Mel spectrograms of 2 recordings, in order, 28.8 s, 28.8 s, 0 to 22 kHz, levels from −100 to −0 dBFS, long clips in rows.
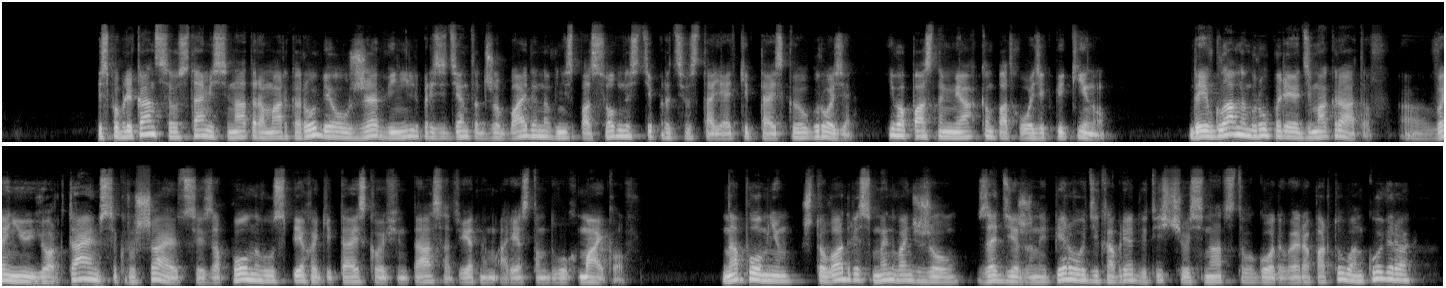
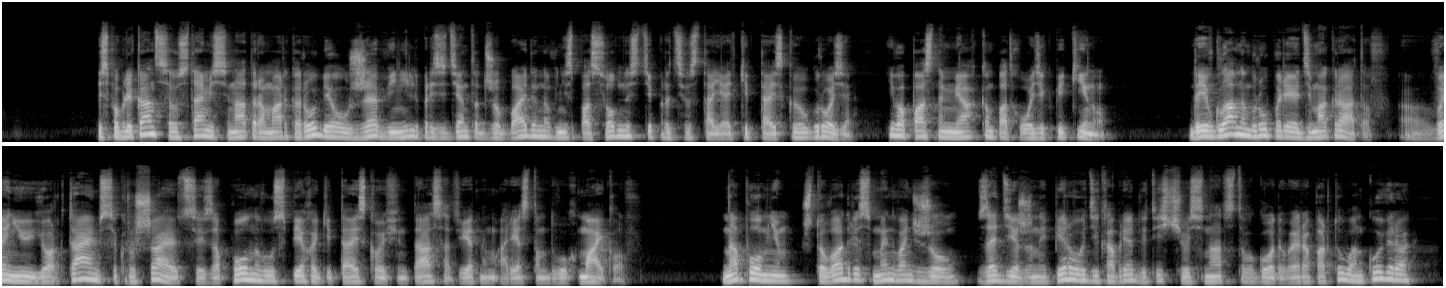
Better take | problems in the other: second | garbled, watery; slightly

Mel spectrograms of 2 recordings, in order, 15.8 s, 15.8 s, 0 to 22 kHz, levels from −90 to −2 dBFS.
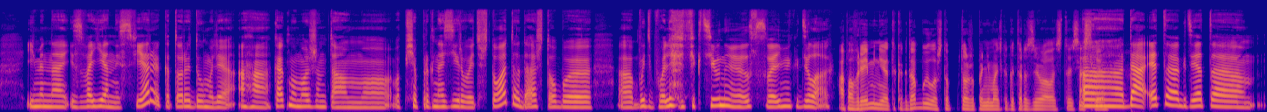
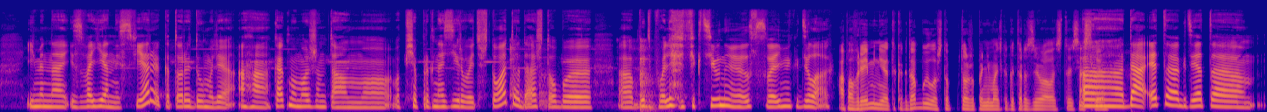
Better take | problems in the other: first | doorbell; noticeable; from 4 to 8 s; peak 9 dB below the speech

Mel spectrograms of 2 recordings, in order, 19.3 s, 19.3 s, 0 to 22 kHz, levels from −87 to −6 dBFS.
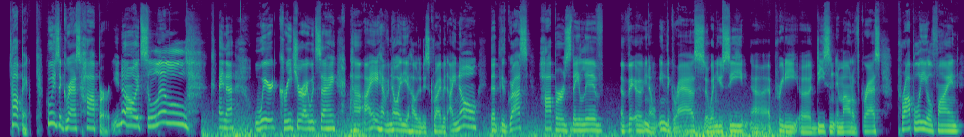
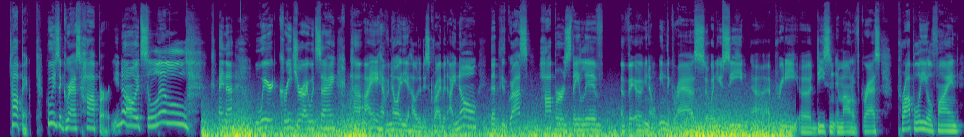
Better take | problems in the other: first | low rumble; loud; from 4 to 16 s; 9 dB below the speech; faint in the first

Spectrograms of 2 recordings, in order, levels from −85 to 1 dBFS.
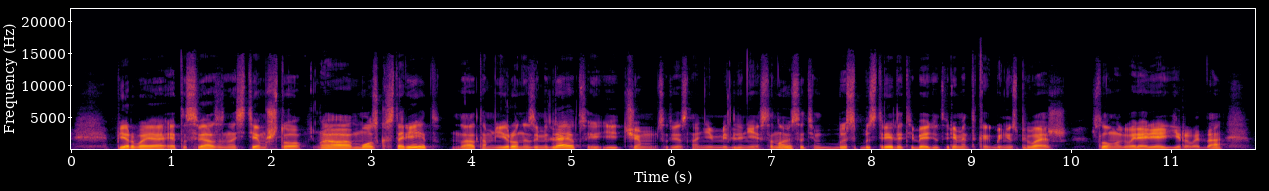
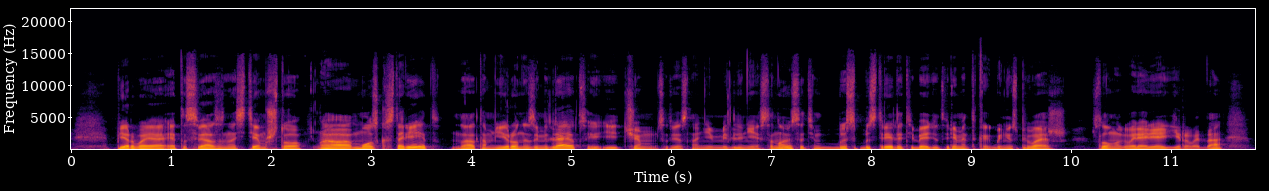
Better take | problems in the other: second | thin; somewhat; fading below 300 Hz

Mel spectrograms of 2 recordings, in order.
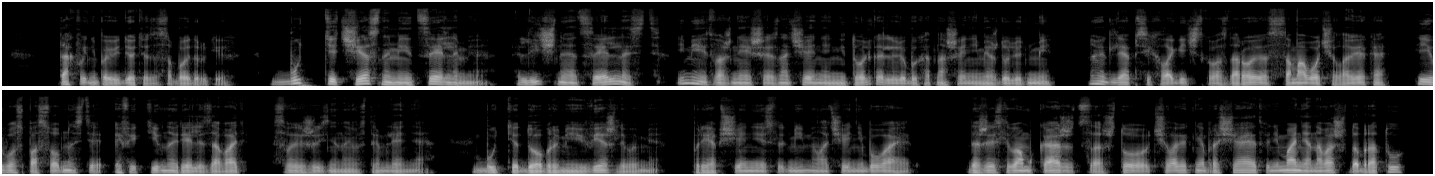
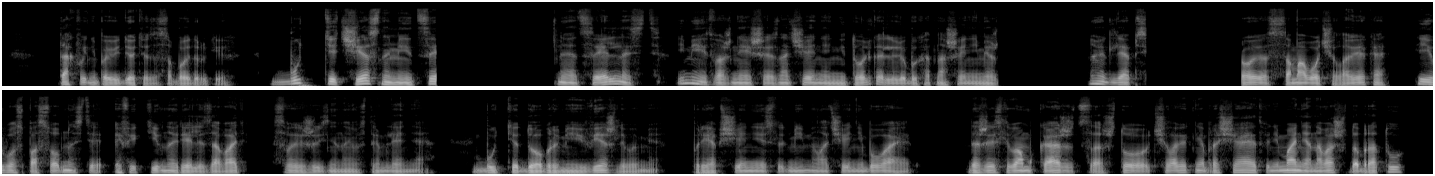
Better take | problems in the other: first | audio cutting out; at 4.5 s for 1 s, at 10 s for 1 s and at 11 s for 1 s

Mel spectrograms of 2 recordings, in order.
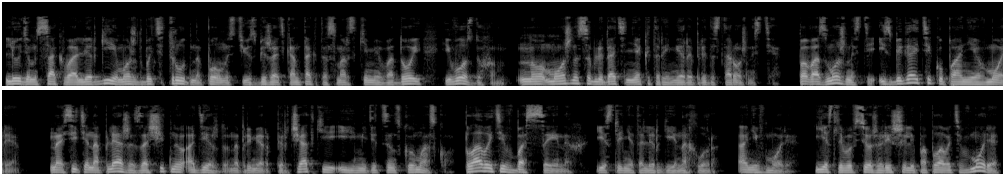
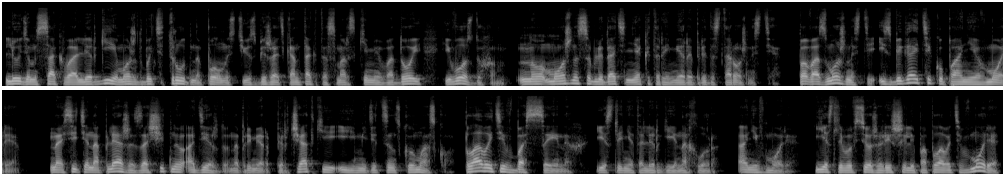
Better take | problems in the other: second | garbled, watery; slightly; nothing above 10.5 kHz

